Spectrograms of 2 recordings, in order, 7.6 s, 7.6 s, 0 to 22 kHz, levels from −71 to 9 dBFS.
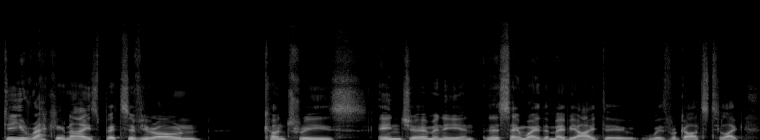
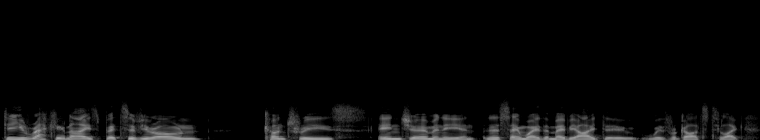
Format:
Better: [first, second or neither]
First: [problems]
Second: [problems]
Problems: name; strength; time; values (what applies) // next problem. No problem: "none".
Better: first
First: none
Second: muffled; slightly; fading above 4 kHz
